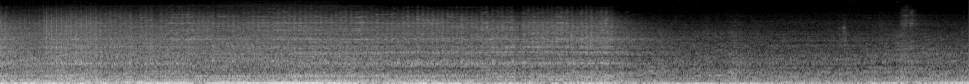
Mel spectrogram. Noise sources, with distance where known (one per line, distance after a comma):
unidentified impact machinery, near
